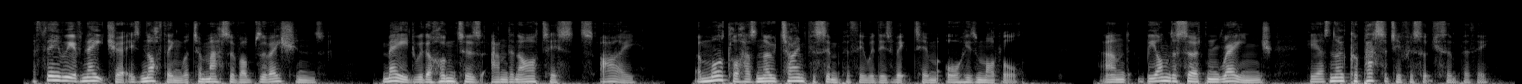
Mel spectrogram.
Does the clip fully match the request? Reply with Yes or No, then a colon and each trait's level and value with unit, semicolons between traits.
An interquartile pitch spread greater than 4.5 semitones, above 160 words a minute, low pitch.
Yes: wide, 5.4 semitones; average, 175 wpm; low, 115 Hz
